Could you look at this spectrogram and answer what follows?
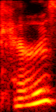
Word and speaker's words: Carys: Uh, is it Caris? Is that how you say your name? Yes. Yeah, you pronounce it right first time.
